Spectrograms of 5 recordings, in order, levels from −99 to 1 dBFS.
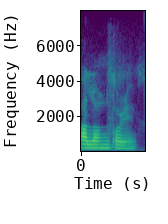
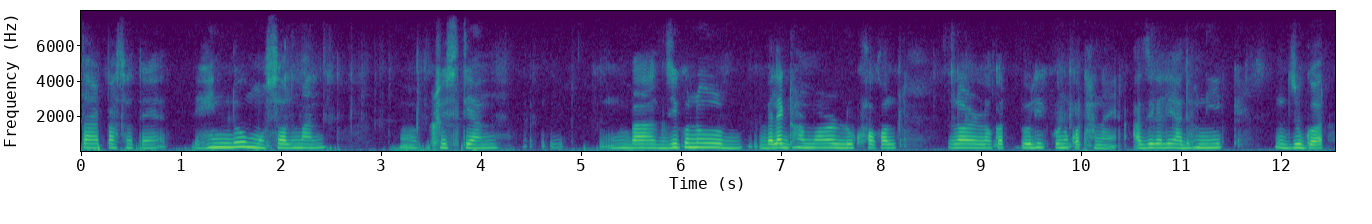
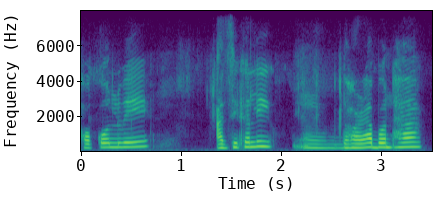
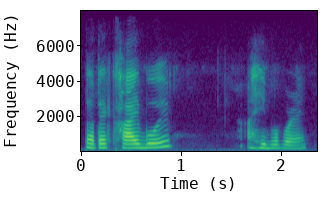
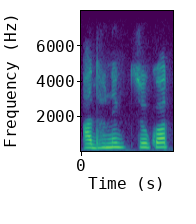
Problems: none marked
